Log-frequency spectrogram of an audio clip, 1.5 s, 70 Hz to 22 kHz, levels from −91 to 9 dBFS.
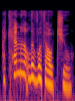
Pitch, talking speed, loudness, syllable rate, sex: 240 Hz, 200 wpm, -17 LUFS, 5.0 syllables/s, female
